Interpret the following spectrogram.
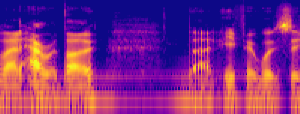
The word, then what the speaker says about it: Haribo: would just call that Haribo but if it was a German pronounce pronunciation it's probably more like har Hari boat and probably stress on the eye Haribo I would say I've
